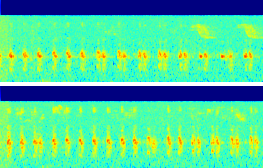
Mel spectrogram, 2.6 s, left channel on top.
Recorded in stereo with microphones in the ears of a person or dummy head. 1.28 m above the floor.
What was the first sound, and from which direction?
Only background noise.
